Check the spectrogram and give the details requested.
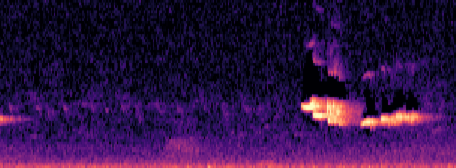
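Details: Narcissus flycatcher, a summer bird breeding locally, singing in the woods: after four quiet seconds, a bright high whistled phrase drops in pitch, then a second pair of clear whistled notes, over faint low background hum.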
